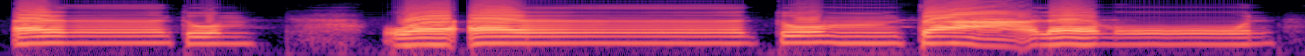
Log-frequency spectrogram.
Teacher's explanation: Izhar artinya jelas syafawi berkenaan dengan bibir. Karena makhraj daripada huruf mim daripada bibir kita. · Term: izhar syafawi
